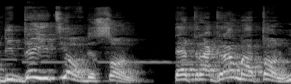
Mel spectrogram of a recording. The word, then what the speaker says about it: Tetragrammaton: Tetragrammaton, meaning represent the deity of the sun in 4 syllables.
